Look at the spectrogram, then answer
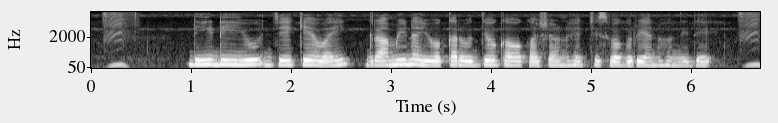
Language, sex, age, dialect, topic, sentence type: Kannada, female, 18-24, Coastal/Dakshin, banking, statement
